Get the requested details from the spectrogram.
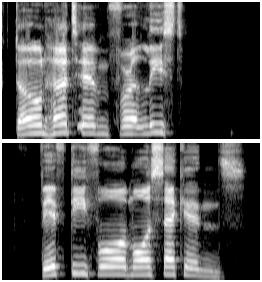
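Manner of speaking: very high, very loud, slow, drawn-out yell. Voicing a character yelling back at attackers: in-character yell. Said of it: "Sparkalonius yells back".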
